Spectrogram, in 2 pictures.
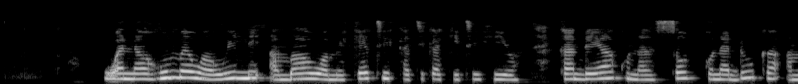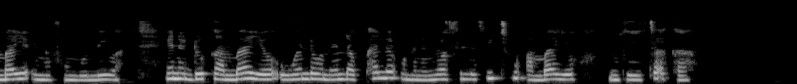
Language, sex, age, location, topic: Swahili, female, 18-24, Nakuru, finance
